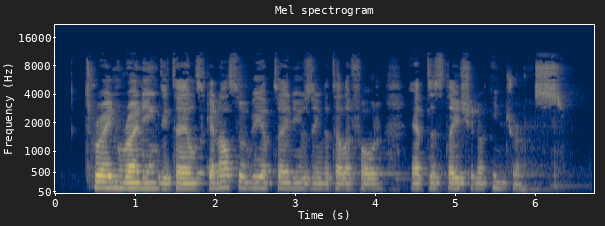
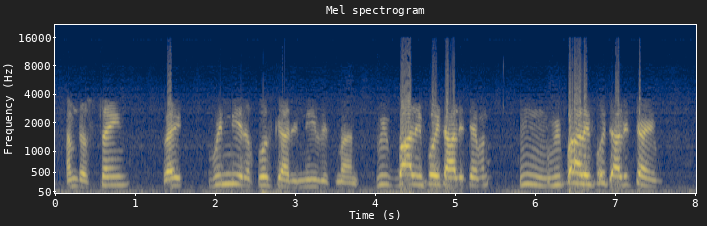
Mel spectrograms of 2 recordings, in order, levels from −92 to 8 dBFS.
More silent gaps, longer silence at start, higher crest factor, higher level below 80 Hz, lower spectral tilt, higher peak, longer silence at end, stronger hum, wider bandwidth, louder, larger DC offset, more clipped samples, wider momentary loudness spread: neither; first, 0.4 s vs 0.15 s; first, 20 dB vs 14 dB; second, -76 dBFS vs -42 dBFS; about the same, -5 dB/octave vs -6 dB/octave; about the same, -4 dBFS vs -2 dBFS; about the same, 0.4 s vs 0.5 s; neither; about the same, 11 kHz vs 11 kHz; second, -24 LUFS vs -15 LUFS; neither; neither; first, 18 LU vs 14 LU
